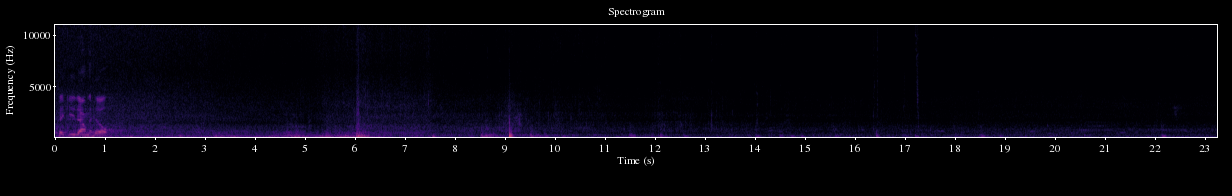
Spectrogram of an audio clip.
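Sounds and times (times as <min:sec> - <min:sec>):
speech: 0:00.0 - 0:01.2
log flume ride boat knocks and splashes: 0:00.0 - 0:03.6, 0:04.6 - 0:17.5, 0:18.2 - 0:19.2
log flume ride boat gliding through water: 0:00.0 - 0:23.2.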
